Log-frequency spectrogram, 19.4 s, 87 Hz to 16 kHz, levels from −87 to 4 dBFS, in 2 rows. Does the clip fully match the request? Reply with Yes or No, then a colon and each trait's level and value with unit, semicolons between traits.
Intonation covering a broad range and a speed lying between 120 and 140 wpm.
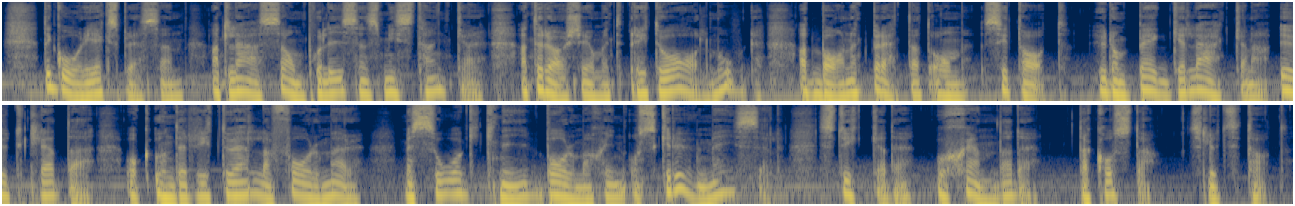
No: average, 4.2 semitones; average, 130 wpm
